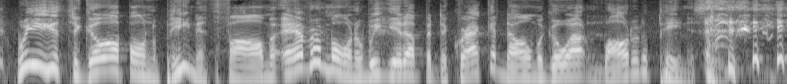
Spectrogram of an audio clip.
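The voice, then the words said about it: Put-on Georgia Southern accent. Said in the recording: “Jimmy Carter accent ... you got to go kind of Georgia”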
